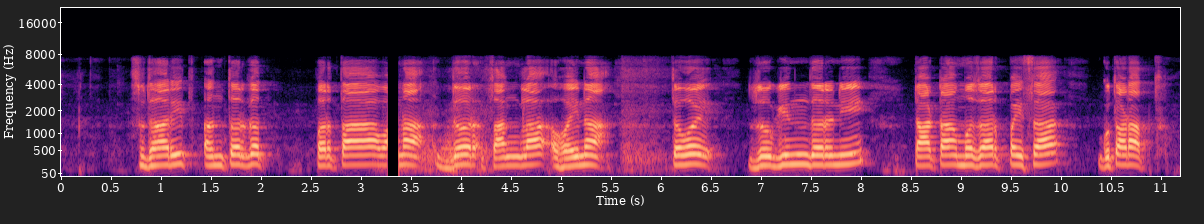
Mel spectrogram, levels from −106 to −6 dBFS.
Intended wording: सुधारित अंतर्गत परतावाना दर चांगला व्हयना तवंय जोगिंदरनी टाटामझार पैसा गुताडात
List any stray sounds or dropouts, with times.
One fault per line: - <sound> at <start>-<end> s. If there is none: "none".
- dropout at 3.3-3.4 s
